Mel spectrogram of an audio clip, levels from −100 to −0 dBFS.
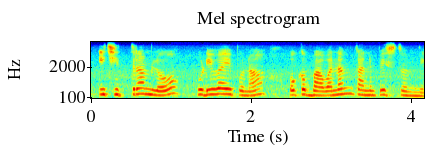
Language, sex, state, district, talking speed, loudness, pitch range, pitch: Telugu, female, Telangana, Hyderabad, 100 wpm, -17 LUFS, 225-270 Hz, 255 Hz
